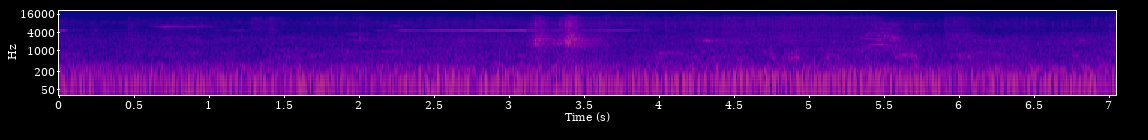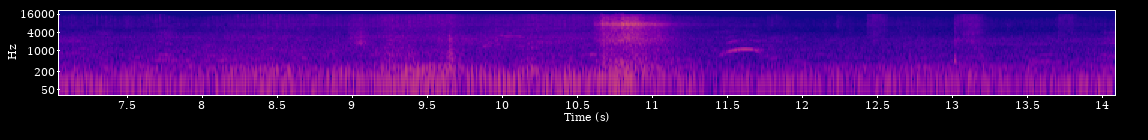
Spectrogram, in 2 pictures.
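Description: Play-park ambience: a steady low rumble with scattered distant children's calls and chatter, and a louder rushing hiss about eleven seconds in.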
